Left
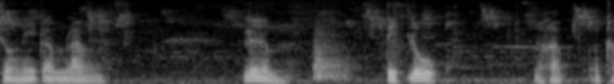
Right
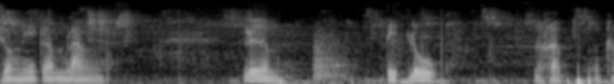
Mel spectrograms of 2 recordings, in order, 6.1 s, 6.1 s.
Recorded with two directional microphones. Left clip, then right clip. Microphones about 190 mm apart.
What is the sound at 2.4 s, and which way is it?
Speech, 20° right (ahead or behind).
